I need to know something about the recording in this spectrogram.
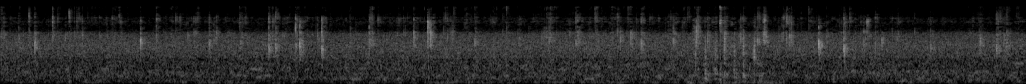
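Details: Steady rain patters and drips on hard surfaces, with a faint murmur of voices in the background and no animal calls.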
